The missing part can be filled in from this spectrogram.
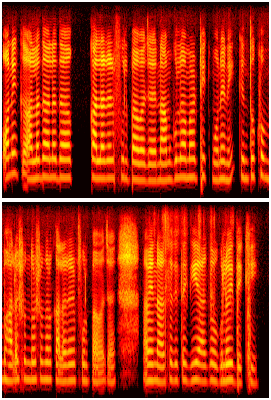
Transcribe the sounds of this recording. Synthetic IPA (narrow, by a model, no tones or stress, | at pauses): ɔneka̰lːad̪aalad̪a | kalaɾeɾfulpaoad͡ʑaenamɡuloamaɾʈʰikmonenijkint̪ukʰubːʱaloʃund̪oɾʃund̪oɾkalaɾeɾfulpa̰oa̰d͡ʑa̰ea̰minaɾsaɾit̪eɡieaɡeoɡulojd̪ekʰi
